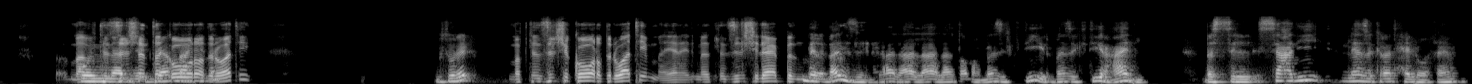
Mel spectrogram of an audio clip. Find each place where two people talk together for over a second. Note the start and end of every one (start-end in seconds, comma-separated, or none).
0.8-2.2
